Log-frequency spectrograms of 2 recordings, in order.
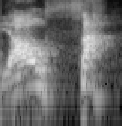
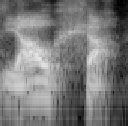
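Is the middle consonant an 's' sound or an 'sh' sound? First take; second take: s; sh. First: The middle consonant is a plain 's' sound. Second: The middle consonant is an 'sh' sound. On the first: This is how they say it now. The speaker calls it wrong. "Eles falam Yalsá" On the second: This is the original form they no longer say. The speaker calls it right. "Eles não falam mais Yalshá"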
